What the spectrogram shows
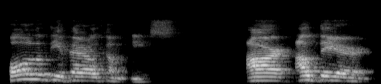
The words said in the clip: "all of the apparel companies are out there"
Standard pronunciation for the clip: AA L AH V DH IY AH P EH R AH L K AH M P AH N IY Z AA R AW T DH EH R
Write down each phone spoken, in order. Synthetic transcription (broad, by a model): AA L AH V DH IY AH B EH R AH L K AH M P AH N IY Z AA R AW T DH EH R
